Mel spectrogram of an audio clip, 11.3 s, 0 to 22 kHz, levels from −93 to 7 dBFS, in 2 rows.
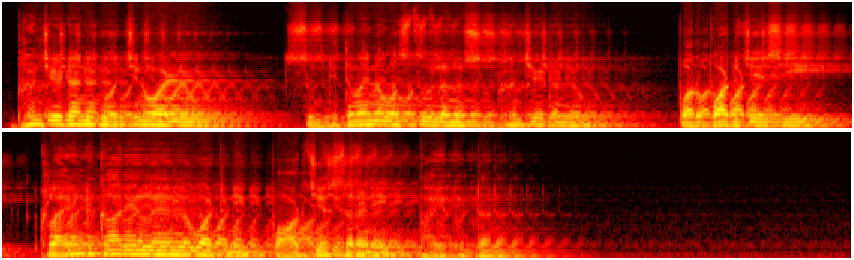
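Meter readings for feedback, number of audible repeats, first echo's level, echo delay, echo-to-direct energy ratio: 51%, 5, -6.5 dB, 0.108 s, -5.0 dB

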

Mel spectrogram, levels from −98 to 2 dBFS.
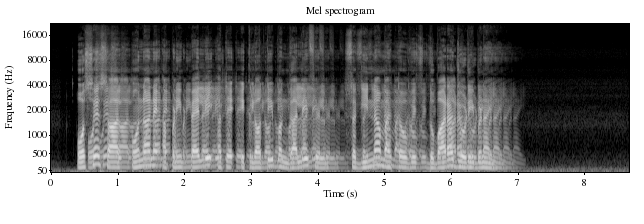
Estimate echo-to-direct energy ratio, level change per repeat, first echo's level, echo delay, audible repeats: -9.0 dB, -10.5 dB, -9.5 dB, 0.15 s, 3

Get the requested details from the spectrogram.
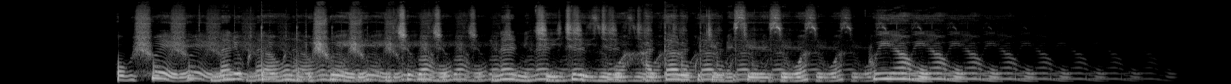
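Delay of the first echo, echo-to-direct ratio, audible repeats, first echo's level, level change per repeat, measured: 0.353 s, -3.5 dB, 6, -5.0 dB, -5.0 dB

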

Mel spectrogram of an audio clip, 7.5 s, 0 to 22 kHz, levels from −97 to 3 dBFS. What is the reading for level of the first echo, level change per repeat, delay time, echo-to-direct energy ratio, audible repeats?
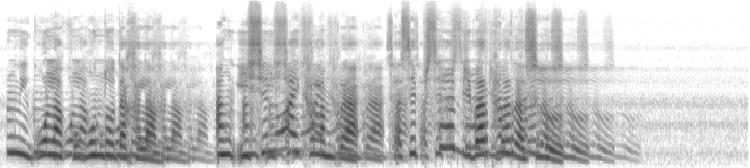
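-9.0 dB, -10.5 dB, 0.258 s, -8.5 dB, 3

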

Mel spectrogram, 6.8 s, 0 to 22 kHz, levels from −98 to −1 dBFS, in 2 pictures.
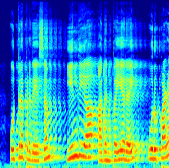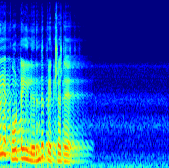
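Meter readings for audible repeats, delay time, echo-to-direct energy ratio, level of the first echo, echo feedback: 4, 93 ms, -10.5 dB, -12.0 dB, 51%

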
